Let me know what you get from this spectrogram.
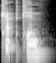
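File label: "catkin", British English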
